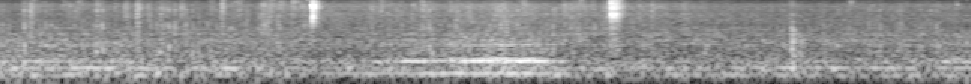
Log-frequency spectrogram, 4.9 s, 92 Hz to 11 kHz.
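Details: Honda S2000 petrol engine idling: odd low droning hum from the engine bay that swells briefly, plus faint light clicks; source unidentified.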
